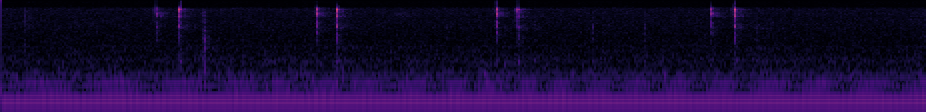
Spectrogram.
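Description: Computer mouse button clicking four times, each a pair of quick clicks, about every second and a half, over a steady low hum.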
